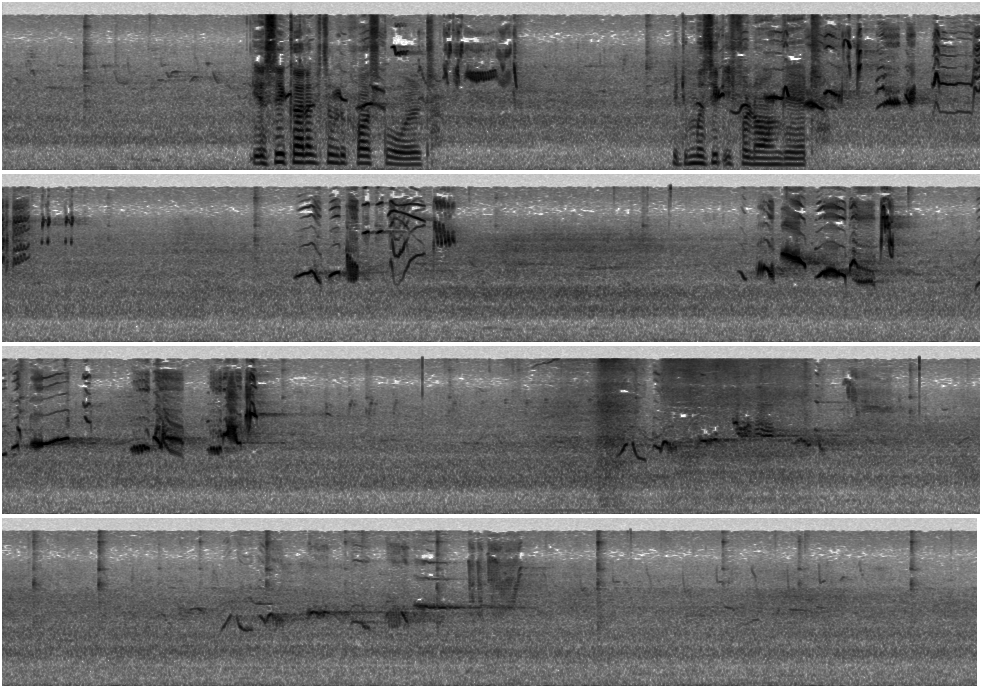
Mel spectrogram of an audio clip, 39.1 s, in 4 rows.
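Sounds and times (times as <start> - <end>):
songbirds chirping: 0.0 - 39.0
faint steady hiss: 18.3 - 39.0.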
